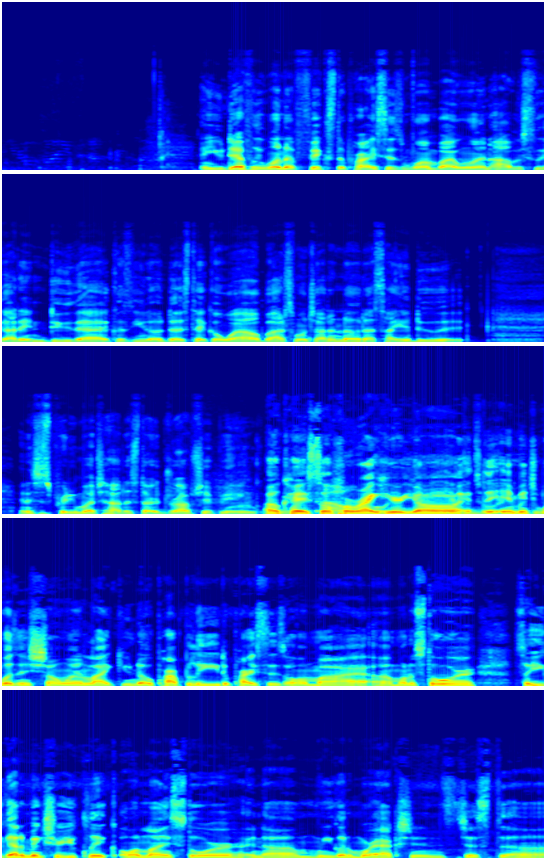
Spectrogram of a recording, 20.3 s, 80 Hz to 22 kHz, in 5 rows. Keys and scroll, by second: 12.2 alt+q.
